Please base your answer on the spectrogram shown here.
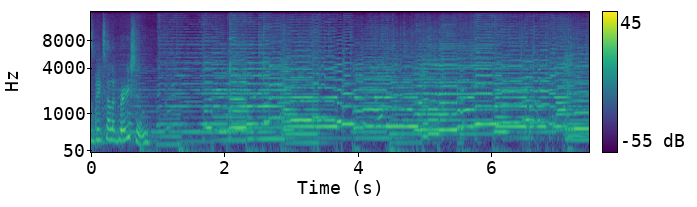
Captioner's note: upbeat traditional music; sheep bells clanging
